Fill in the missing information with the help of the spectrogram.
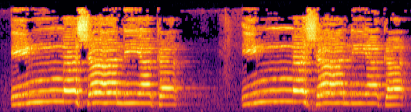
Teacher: qiraah Abu Jafar pada qiraah syaniaka maka hamzahnya diganti menjadi ya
